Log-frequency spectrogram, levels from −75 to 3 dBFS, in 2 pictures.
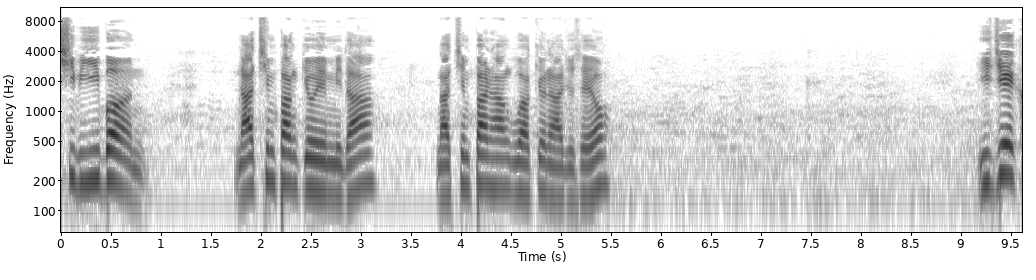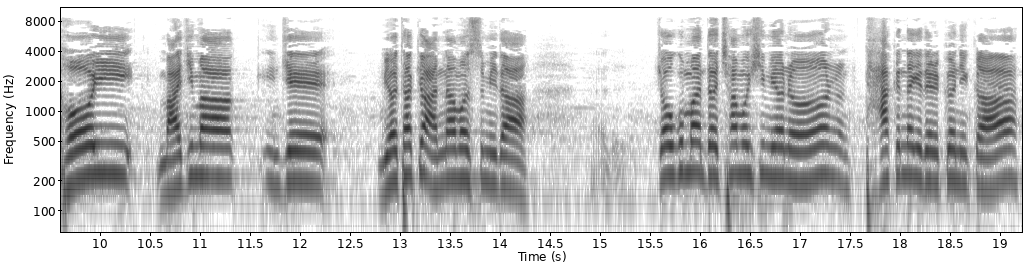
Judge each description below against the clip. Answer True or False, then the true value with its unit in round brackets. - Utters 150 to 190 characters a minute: True (175 characters per minute)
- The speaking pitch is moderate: False (195 Hz)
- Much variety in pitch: False (4.1 semitones)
